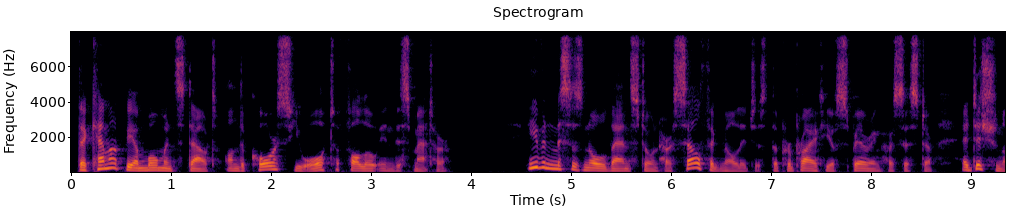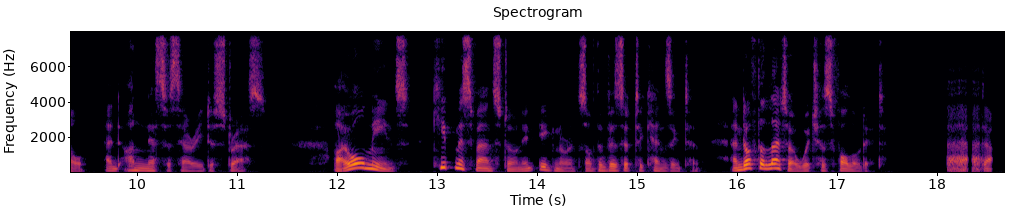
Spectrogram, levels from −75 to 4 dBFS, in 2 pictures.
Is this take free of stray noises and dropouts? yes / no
no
